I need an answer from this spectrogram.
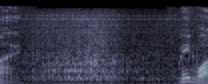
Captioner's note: sound of helicopter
